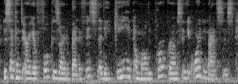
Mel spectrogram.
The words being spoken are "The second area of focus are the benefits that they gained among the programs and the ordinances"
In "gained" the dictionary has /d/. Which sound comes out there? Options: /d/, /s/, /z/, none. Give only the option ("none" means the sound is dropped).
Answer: none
